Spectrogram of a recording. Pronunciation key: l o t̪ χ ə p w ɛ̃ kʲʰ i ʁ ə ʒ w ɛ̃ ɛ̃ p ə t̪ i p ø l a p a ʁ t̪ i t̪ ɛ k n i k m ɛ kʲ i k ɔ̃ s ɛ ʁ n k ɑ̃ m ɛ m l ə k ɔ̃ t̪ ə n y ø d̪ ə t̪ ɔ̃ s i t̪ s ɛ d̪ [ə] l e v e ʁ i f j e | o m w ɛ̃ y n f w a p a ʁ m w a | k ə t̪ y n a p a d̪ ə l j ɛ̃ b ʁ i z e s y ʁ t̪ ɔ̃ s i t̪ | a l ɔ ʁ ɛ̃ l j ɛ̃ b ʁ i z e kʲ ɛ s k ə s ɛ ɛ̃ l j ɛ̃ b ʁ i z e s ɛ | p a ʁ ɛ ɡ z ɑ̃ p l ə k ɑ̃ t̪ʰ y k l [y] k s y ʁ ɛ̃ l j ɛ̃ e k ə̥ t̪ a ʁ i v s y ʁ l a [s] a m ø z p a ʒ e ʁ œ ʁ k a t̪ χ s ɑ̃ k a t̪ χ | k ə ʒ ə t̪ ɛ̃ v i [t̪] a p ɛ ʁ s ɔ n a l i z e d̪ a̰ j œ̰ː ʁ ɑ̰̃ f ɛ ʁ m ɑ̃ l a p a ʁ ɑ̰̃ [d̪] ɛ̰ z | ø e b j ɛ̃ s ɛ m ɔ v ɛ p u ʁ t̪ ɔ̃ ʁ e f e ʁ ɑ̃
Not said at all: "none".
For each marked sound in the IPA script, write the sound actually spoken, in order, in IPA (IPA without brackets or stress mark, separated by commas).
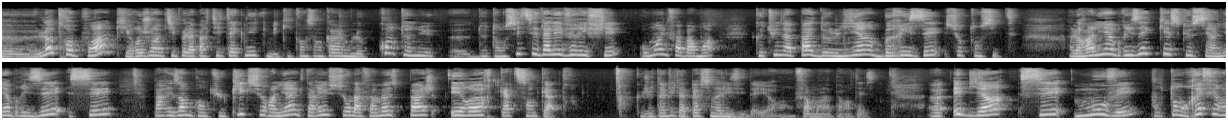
a, i, f, t̪, t̪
